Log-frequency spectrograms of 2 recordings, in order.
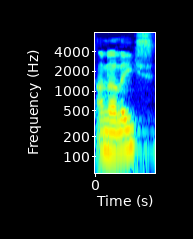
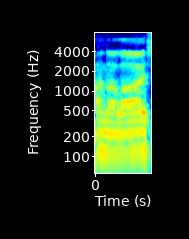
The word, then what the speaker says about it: Annalise: this year I believe it's pronounced Annalise not analyzed so Annalise and yeah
